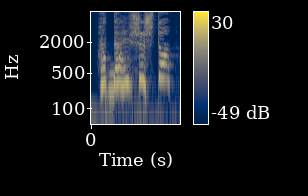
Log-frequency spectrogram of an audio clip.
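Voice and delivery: high-pitched worried mother; anxious question. A narrator's reading. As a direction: demand it anxiously, voice lifted. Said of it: "тревожно спросила мама". (тревожно, высоким голосом)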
